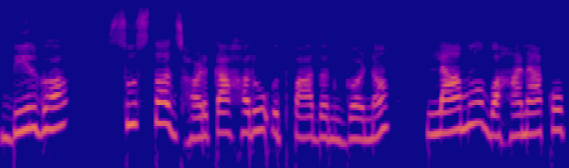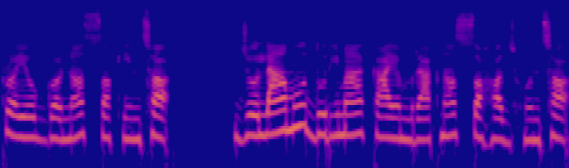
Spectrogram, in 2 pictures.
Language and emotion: Nepali, neutral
